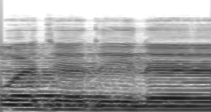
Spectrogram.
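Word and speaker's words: وجدنا: ബൽ വജദ്നാ, ഇതിൽ വജദ്ന എന്നതിലെ ദാലിൻ്റെ സുക്കൂൻ ഖൽഖല സുഗ്റ നൽകി ശബ്ദം ഹറക്കത്ത് പോലെ ചലിപ്പിക്കണം.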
